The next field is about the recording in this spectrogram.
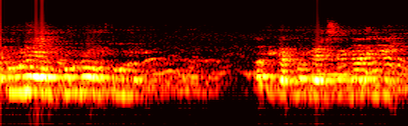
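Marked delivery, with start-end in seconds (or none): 0.0-1.5 cry for help. Retold or imitated. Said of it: "nag-pray pa rin siya".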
